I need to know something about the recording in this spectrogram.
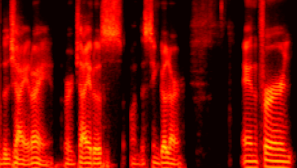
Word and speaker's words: gyrus: Is it gyrus or is it gyrus? So obviously the cat is correct. It is gyrus. So UPCM graduates, please pronounce this as gyrus.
